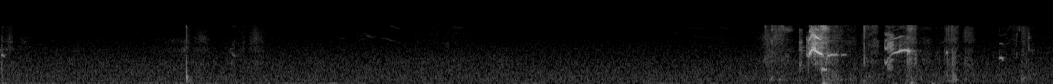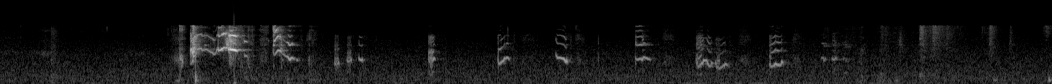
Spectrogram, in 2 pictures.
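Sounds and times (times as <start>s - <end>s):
dog whining and whimpering: 7.9s - 10.2s, 12.3s - 14.2s, 14.8s - 19.2s.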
